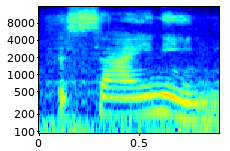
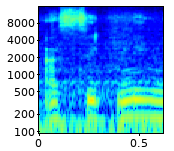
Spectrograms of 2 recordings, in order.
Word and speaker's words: assigning: simple operations such as itu bacanya such as assigning bukan assiging ya assig employees to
